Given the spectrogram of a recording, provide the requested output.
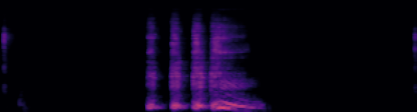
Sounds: Throat clearing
